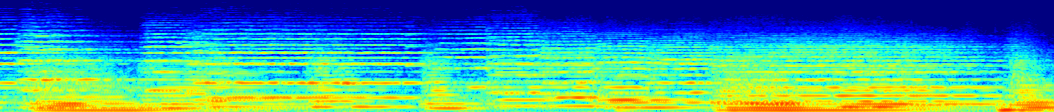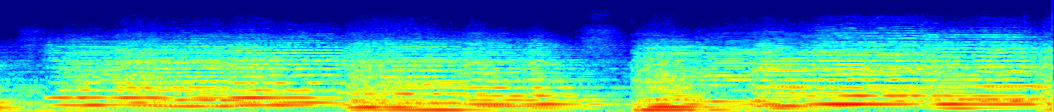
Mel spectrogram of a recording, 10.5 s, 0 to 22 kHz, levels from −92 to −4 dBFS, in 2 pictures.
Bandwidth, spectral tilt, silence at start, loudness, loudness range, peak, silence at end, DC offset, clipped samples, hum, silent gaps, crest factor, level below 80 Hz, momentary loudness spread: 8.6 kHz; -7.5 dB/octave; 0 s; -22 LUFS; 4 LU; -8 dBFS; 0 s; under 0.1%; under 0.1%; none; none; 14 dB; -36 dBFS; 7 LU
